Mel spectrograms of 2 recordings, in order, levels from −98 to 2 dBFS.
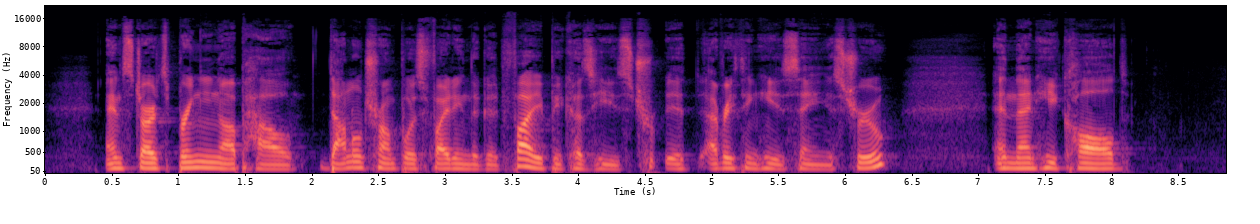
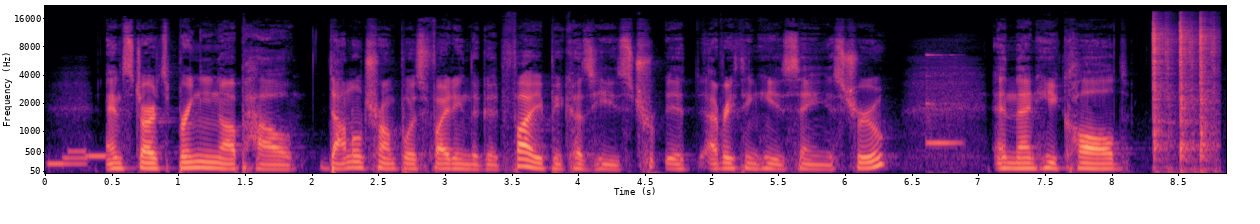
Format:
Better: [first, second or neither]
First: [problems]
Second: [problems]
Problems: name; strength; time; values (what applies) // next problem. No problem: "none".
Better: first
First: none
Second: alarm; faint; at the start; peak 10 dB below the speech // doorbell; faint; at 6.5 s; peak 10 dB below the speech // keyboard typing; loud; at 8.5 s; peak 1 dB above the speech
